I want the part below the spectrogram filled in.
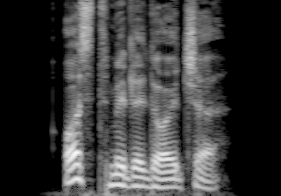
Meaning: inflection of ostmitteldeutsch: 1. strong/mixed nominative/accusative feminine singular 2. strong nominative/accusative plural 3. weak nominative all-gender singular
- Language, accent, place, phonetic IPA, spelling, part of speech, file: German, Germany, Berlin, [ˈɔstˌmɪtl̩dɔɪ̯t͡ʃə], ostmitteldeutsche, adjective, De-ostmitteldeutsche.ogg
